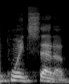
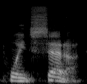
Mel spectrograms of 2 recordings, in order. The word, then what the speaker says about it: poinsettia: good look um okay it's not really a point setup but but that's what I'm calling it just for ease I'm looking at your comments and track of all of this please it's pronounced poinsettia who said that Jim okay hey Jim did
